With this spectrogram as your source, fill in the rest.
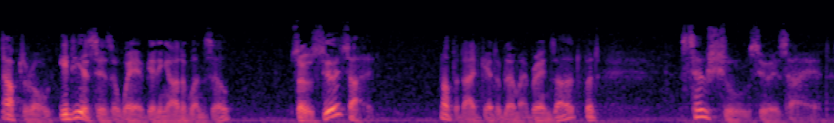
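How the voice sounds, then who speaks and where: Middle-aged british gent in old radio play, deep swooping voice, urbane but evasive. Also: male voice, wildly swooping pitch, normal speed, vocal fry, husky, exaggerated voice. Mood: brooding, cynical. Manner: hesitant, urbane, falsely breezy. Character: evasive, self-deluding middle-aged English gentleman, newly married. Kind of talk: 1970s radio drama acting. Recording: dull, noisy lo-fi old radio recording.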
